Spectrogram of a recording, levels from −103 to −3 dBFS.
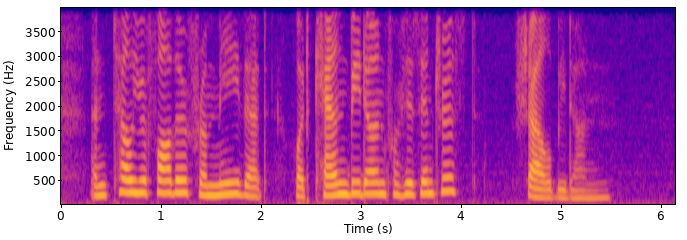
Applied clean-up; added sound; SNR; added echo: none; none; none; none.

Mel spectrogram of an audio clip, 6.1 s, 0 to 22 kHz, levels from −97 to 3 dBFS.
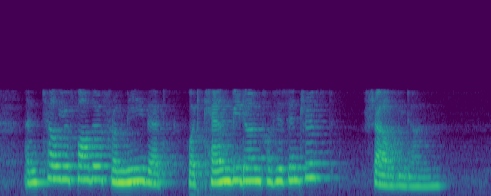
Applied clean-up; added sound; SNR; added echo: none; none; none; reverberation time 0.7 s.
